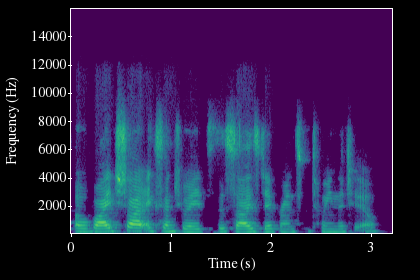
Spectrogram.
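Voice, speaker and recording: A woman's voice: a little high, little pitch movement, moderate pace, mellow, low-quality recording. A woman narrating scripted stage directions for a table read.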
